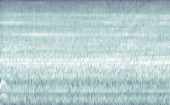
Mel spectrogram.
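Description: Hoover Power Path Pro carpet cleaner running with its hose spot-cleaning tool drawn across a carpeted stair: a steady motor and suction whine with a high tone.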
